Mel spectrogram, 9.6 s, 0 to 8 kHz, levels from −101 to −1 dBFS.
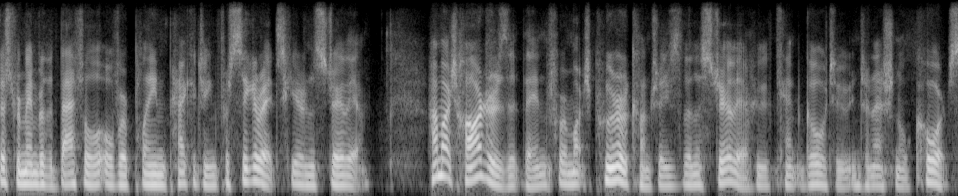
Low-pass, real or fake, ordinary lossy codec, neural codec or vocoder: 7.2 kHz; fake; Opus, 32 kbps; codec, 16 kHz, 6 kbps, DAC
